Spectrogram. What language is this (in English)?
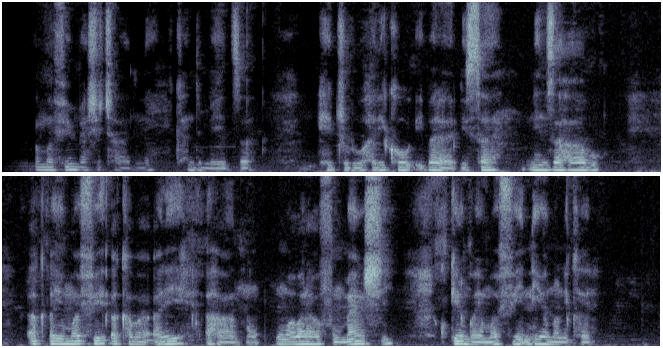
Rundi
